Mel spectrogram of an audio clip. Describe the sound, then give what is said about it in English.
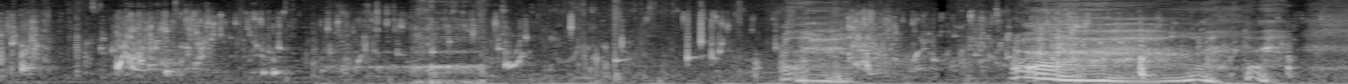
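Water trickles and splashes in uneven spurts, with scattered drips and a louder gurgling pour toward the end; no talking. “I have fetched the water, sir.”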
